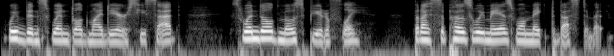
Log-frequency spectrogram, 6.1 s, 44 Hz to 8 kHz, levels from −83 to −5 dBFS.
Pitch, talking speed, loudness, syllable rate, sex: 185 Hz, 215 wpm, -19 LUFS, 6.2 syllables/s, female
